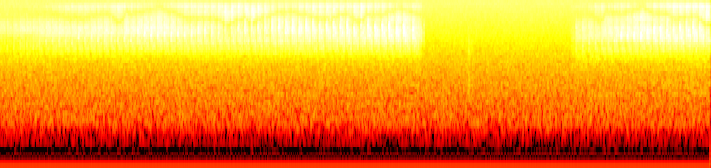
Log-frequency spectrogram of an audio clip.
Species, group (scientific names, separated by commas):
Chorthippus biguttulus, Orthoptera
